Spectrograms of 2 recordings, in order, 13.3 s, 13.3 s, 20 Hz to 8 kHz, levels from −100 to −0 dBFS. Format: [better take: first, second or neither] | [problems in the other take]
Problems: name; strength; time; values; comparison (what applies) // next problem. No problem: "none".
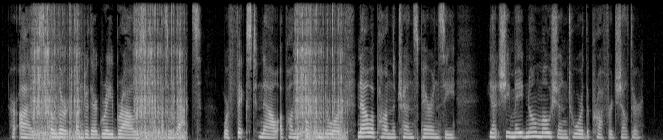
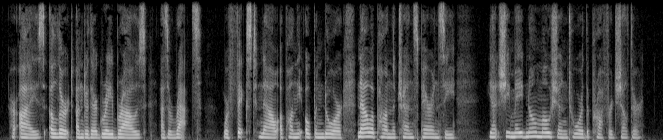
second | background sound (Gurgling); 1 dB above the speech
